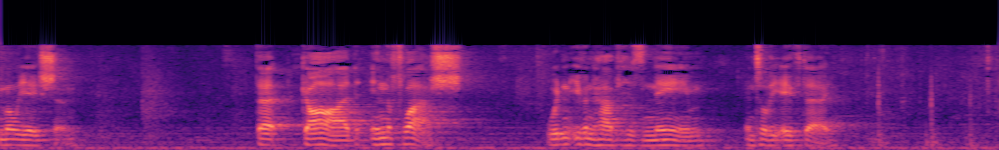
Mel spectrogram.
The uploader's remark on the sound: This sermon was preached on December 24, 2019 at the Christmas Eve Service at Kirk PCA in Savannah, GA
